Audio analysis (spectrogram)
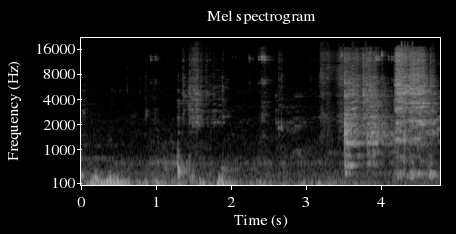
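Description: A metal cooking pot is set down and handled on a kitchen stove before tempering for buttermilk sambar. Sharp clinks and clanks come in a few separate bursts over low background rumble.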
